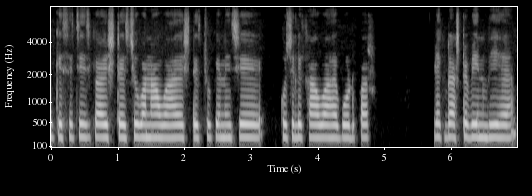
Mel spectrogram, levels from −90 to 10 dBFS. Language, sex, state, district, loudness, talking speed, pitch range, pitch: Hindi, female, Chhattisgarh, Raigarh, -16 LUFS, 170 wpm, 225-235 Hz, 230 Hz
